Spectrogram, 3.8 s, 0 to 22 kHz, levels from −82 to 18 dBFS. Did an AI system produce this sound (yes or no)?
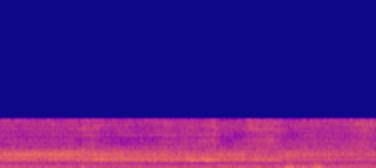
no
